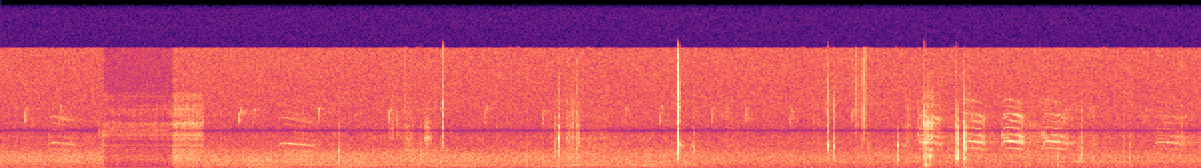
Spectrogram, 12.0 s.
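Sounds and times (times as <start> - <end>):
songbird chirping: 0.2 - 12.0
low hum: 1.0 - 6.8.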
